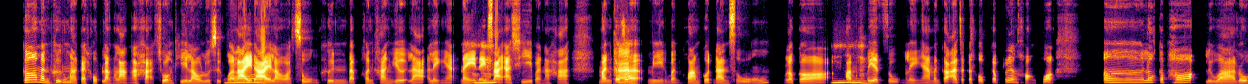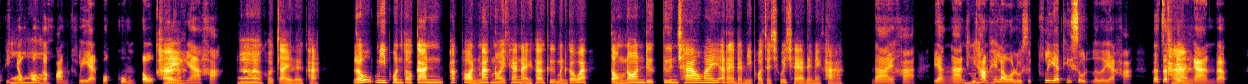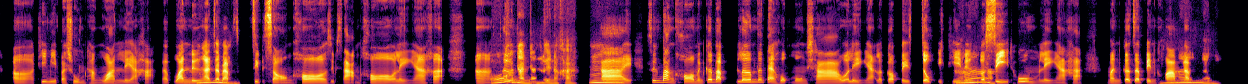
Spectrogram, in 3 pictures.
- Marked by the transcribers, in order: other background noise
- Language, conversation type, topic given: Thai, podcast, งานที่ทำแล้วไม่เครียดแต่ได้เงินน้อยนับเป็นความสำเร็จไหม?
